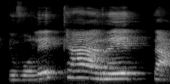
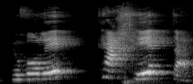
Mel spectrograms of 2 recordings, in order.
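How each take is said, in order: First: "careta" with a light tapped R. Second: "carreta" with a hard throaty R, louder; "carreta" with a strong guttural RR; "carreta" with the RR pushed out from the throat. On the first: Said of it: "com som tremido". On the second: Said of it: "com som forte saindo da garganta". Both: Shown as a demonstration.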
